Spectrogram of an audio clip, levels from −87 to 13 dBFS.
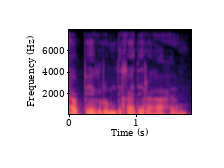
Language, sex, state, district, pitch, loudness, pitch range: Hindi, male, Arunachal Pradesh, Papum Pare, 120 Hz, -20 LUFS, 115-125 Hz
